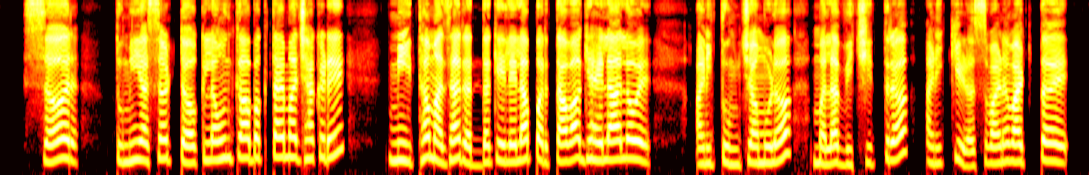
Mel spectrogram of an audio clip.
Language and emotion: Marathi, disgusted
